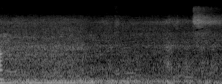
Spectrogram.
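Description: Low, steady background rumble, strongest for about the first second and then fainter.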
